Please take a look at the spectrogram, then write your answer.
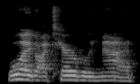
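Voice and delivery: usual speaking voice

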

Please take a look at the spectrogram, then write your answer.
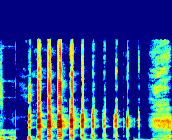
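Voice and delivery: long, high put-on cackle; gleeful cackle. Player gloating over a prank on Grandma, high cackle. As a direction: cackle over a wicked plan.

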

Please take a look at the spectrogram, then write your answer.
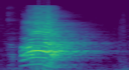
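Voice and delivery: piercing high scream, very loud; battle scream. Real, not acted. Gamer screams to power up attacks, piercing battle scream. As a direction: let out a shrill attack scream. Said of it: "You have to scream".

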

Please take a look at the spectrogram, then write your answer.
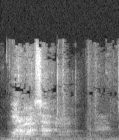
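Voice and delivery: a real, breathy aside under her breath; whispered aside. Real, not acted. Vlogger losing her train of thought mid-story, whispers to herself.

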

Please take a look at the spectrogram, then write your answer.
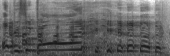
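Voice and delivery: high, slow hammed-up pleading; mock begging. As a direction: wail like a helpless boy. Mock begging while dying.

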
